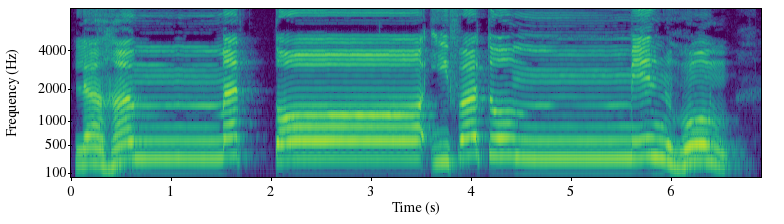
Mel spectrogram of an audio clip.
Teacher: और आगे देखें ताइफतुम, या देखिए ता के पर तनवीन है, तनवीन के बाद जो है मीम आ रहा है और मीम जो है रूफ़ यरमलुन में से है, तो यहाँ पर इदगाम होगा, तो हम इसे गुन्ने के साथ पढ़ेंगे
